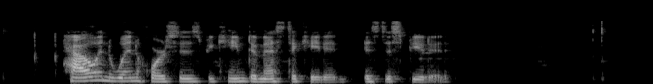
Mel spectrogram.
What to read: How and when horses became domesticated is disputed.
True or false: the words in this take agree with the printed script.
true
